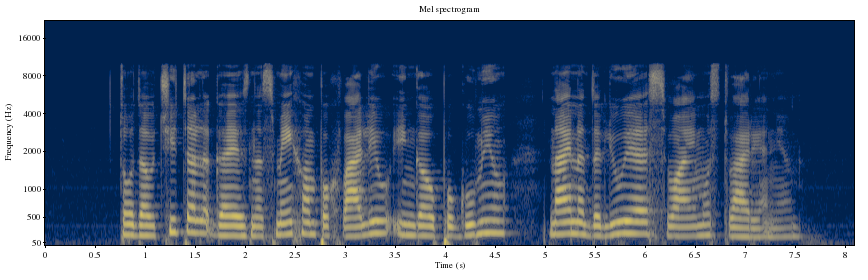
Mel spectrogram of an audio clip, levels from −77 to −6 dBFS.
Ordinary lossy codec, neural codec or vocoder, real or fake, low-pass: none; none; real; 9.9 kHz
